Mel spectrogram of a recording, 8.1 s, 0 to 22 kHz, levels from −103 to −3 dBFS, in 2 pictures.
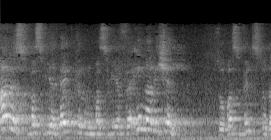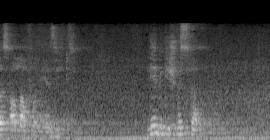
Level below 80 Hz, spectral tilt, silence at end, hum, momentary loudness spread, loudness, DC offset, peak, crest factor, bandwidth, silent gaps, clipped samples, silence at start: -46 dBFS; -5.5 dB/octave; 0 s; none; 24 LU; -26 LUFS; under 0.1%; -6 dBFS; 20 dB; 11.5 kHz; none; under 0.1%; 0 s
